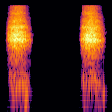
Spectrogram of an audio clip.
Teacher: SCH em alemão é sempre um chiado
